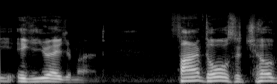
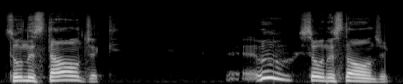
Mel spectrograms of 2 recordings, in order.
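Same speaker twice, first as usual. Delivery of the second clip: mock nostalgia; 5 semitones higher, slower than usual. Mock sentimental sigh.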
